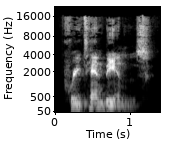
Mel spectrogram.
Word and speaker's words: Pretendians: Pretendians.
